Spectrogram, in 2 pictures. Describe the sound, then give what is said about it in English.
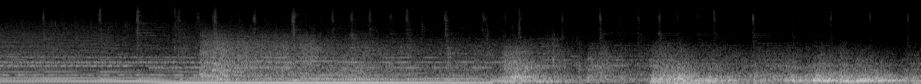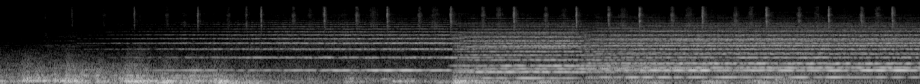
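A deep rumbling clap of thunder rolls out over steady hissing rain, while slow, sustained keyboard notes ring out above the storm and grow clearer toward the end. “a clap of thunder, and the band playing its slow burn down the horizon.”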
